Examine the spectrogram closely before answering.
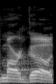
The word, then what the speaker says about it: Margot: in the BIOS at Margot Margo Margo its Margot there the tea's silent yeah silent T she's fantastic and he's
